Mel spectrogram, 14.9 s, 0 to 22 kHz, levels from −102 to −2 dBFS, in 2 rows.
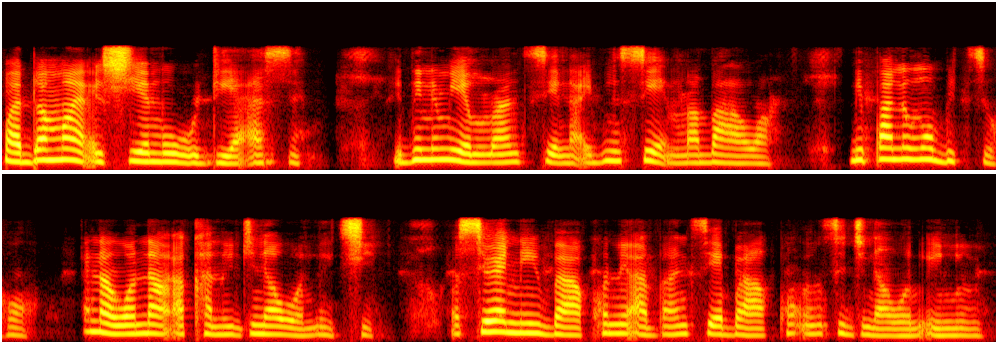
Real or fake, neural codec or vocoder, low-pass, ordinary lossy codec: fake; codec, 16 kHz, 1 kbps, FunCodec, trained on Chinese and English, 50 frames a second; 7.2 kHz; MP3, 96 kbps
